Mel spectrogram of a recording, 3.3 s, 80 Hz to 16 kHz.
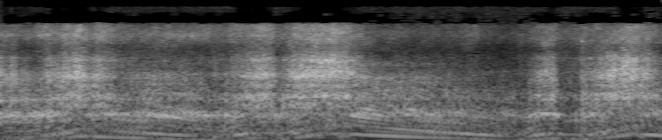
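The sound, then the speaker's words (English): The V8 engine of a bright red Ferrari California revs loudly, its pitch sweeping up and down through several throttle blips with a rough, growling exhaust note and no voices. “It is a bright red Ferrari California. So just to give you an idea, just listen to this V8.”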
